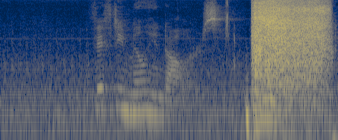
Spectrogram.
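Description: A woman speaks calmly into a phone.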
